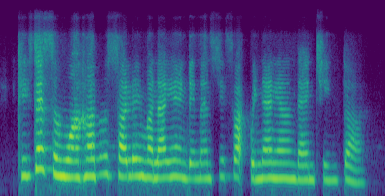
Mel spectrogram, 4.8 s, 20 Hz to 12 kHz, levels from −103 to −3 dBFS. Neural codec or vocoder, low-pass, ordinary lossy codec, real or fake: codec, 16 kHz, 0.5 kbps, X-Codec, HuBERT features, trained on general audio; 7.2 kHz; Opus, 16 kbps; fake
